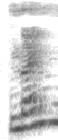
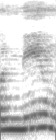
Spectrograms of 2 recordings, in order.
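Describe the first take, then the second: First: नईम with an ee-sound in the middle; नईम split into na-eem; wrong Hindi-style vowel. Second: नेम said as "naym" with a long ay; नेम with the English ay sound; correct English vowel. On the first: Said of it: "नईम नहीं होता". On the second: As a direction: say नेम, not नईम. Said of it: "वो नेम होता है". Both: Shown as a demonstration.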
